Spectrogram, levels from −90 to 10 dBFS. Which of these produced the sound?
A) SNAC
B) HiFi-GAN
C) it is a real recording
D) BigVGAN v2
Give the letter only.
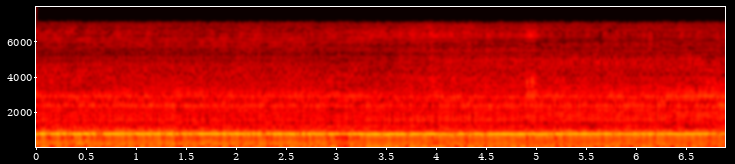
B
